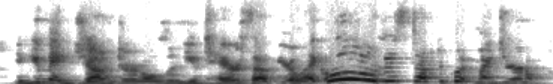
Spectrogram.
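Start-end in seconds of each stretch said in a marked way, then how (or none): 2.2-3.6 high, loud squeal of mock delight. Junk journal maker spotting scraps to save, hammed-up delight. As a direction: pipe up thrilled, as if spotting treasure.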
